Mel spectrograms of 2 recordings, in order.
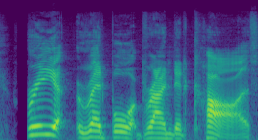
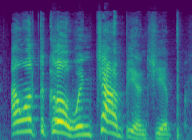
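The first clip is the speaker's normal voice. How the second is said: high, loud mock-eager driver voice; Massa impression; 10 semitones higher, 8 dB louder than usual. Mimicking Massa after Schumacher left, high and loud. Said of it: "Then Massa was like".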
